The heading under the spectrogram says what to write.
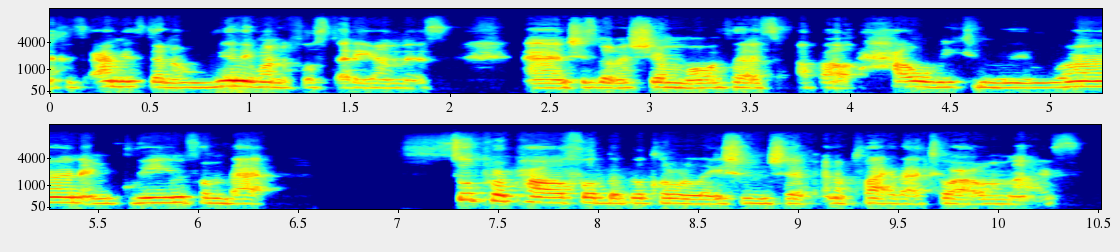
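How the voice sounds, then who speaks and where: A woman hosting a casual faith conversation. She talks in a lively way, laughs often, and jumps into high voices when quoting people. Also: low-quality recording. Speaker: host.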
